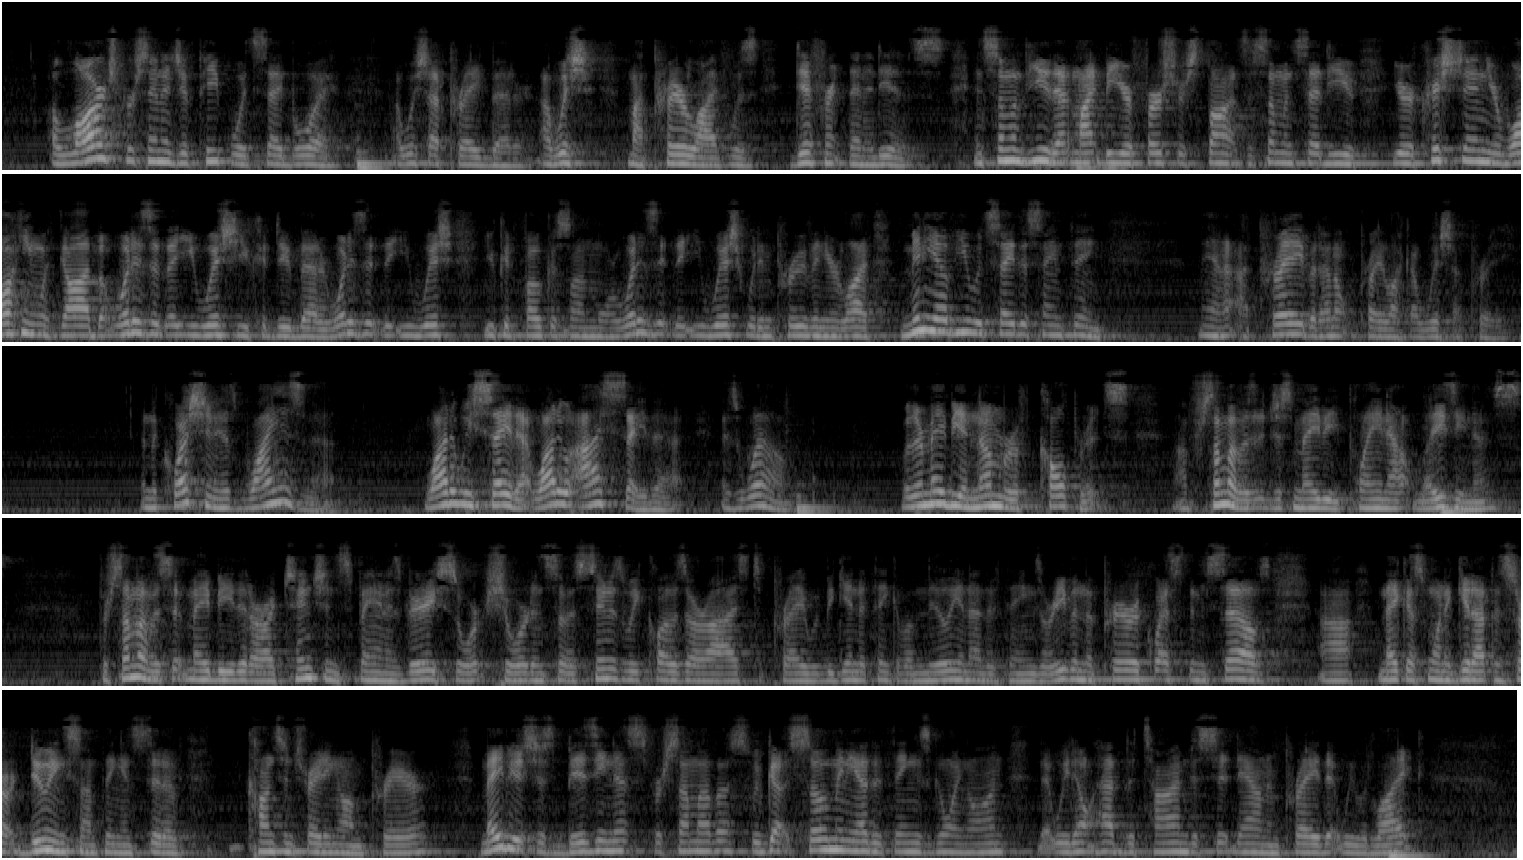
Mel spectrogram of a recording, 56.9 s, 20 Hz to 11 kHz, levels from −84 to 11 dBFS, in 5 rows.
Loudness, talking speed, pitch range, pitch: -36 LUFS, 235 wpm, 150-180 Hz, 165 Hz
